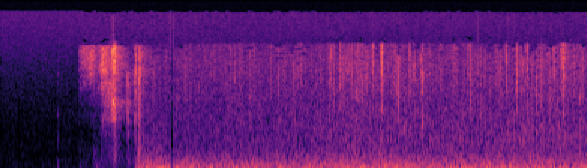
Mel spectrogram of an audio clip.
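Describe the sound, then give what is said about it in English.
A fireplace fire flares up with a sudden whoosh, then settles into a steady roar dotted with crackles and pops. No one speaks. “Fireplace.”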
